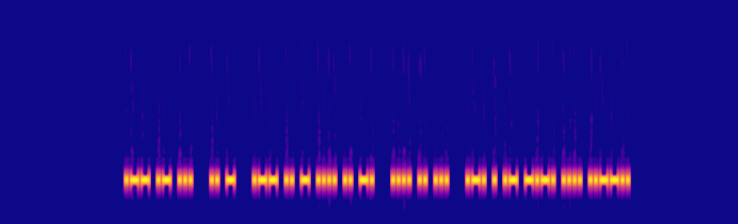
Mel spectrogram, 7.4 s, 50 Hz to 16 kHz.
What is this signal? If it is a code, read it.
Morse code, heard as a keyed tone, about 45 wpm, 700 Hz. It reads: WAS IT WITHIN HIS REACH?
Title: Sentences from Top 1000 Words - Review Part 4 - 45wpm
